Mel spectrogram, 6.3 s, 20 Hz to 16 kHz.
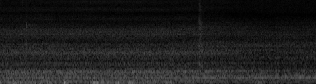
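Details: Early-1990s Lakewood model 767 fan heater (120 V, 1500 W) switched from 695 W to 1500 W, fan on higher speed: steady, even whoosh with smooth low hum, no rattles or scraping; normal.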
